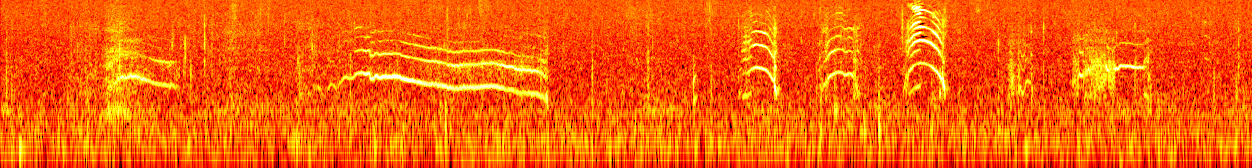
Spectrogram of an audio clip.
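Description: Kittens mew in high, thin cries close by.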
